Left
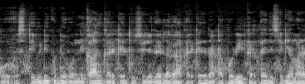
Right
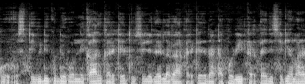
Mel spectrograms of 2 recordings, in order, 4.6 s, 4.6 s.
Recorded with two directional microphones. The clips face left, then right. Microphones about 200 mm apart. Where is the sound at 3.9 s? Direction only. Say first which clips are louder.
Right 4 dB; 45° right (ahead or behind).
